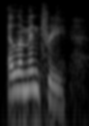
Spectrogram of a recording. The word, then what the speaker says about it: elementary: your last word is Elementary um watch the r at the end of the word instead of elementary elementary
